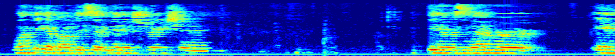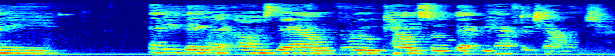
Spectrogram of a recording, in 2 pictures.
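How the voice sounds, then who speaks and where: A woman who serves on city council, answering forum questions in a measured way. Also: mid-range voice, a little mellow, slight background noise. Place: public meeting hall. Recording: echoey hall, distant mic.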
